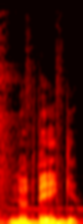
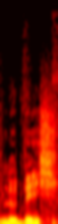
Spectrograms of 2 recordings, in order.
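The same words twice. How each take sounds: First: The name ends with a hard g sound. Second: The name ends with a soft ich sound. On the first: It follows the southern German pronunciation. "shouldn't he pronounce it Ludwig instead of" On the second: It follows the northern German pronunciation. "you said the northern pronunciation would be ich"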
